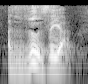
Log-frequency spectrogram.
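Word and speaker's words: azuzia。 (ἐξουσία): Irene 要 exousia，哇这个字很重要，权柄或者放到 authority。约翰福音第一章十二节，神就赐给我们权柄，就是这个 exousia、啊、 authority 做神的儿女。那我们注意它的发音 ex，这个是双母音，对不对？本来是 wu 要加上这个 this 的那个子音，变成 azuzia。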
